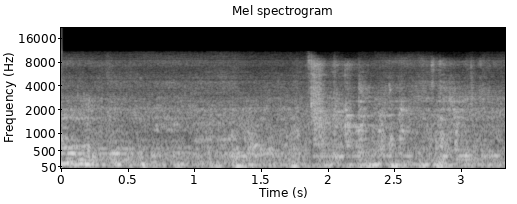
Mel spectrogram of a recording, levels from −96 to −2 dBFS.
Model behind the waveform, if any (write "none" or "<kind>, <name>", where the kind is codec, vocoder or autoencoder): codec, SNAC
